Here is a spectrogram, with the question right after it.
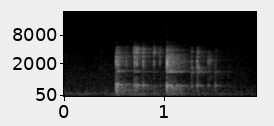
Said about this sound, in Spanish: Estoy tomando mate, así que disculpen los eructos.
